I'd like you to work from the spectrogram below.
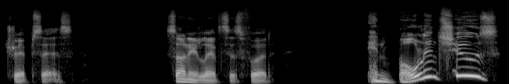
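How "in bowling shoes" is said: slow, much higher and louder disbelief; incredulous. A narrator's reading. Sonny lifting his foot, slow high incredulous question. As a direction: stretch out the shock.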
